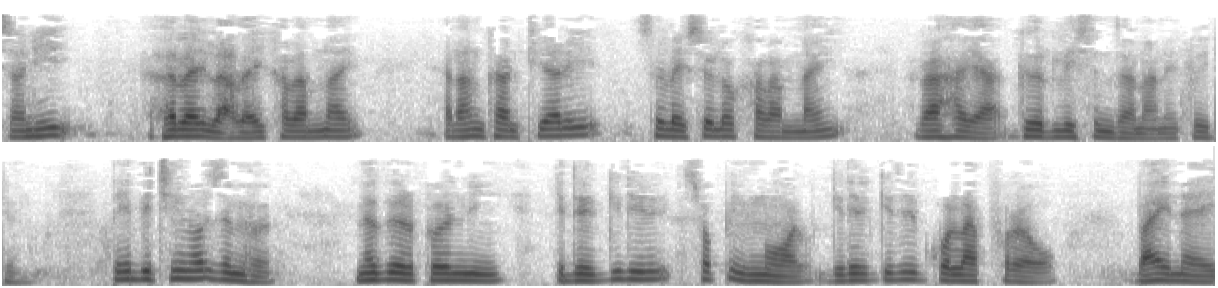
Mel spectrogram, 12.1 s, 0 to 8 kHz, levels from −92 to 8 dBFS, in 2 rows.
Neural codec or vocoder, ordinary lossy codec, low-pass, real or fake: codec, 16 kHz in and 24 kHz out, 0.8 kbps, FocalCodec, streaming, 65536 codes; MP3, 24 kbps; 7.2 kHz; fake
